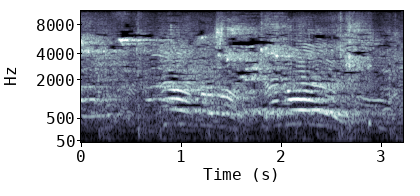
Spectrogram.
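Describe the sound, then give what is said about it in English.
A basketball dribbled down the court during a women's game: repeated bounces in a steady rhythm under a talking voice. “Dribbles down the court.”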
